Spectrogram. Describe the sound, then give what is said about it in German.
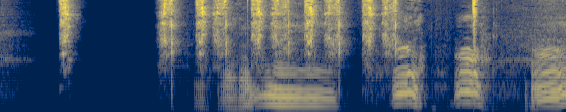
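Scissors trim a dog's fur, giving many short, crisp snips in an uneven rhythm, interleaved with wavering vocal sounds. “Ich, ich schneide doch nur ein bisschen die Spitzen hier.”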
